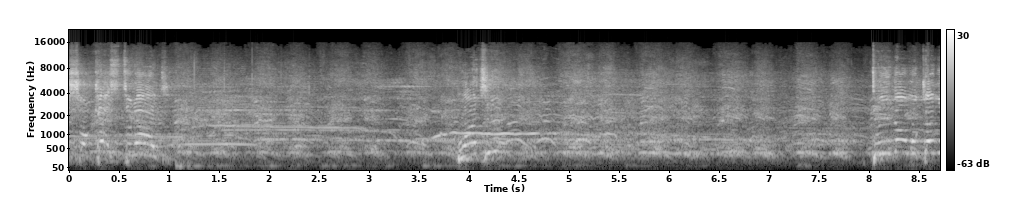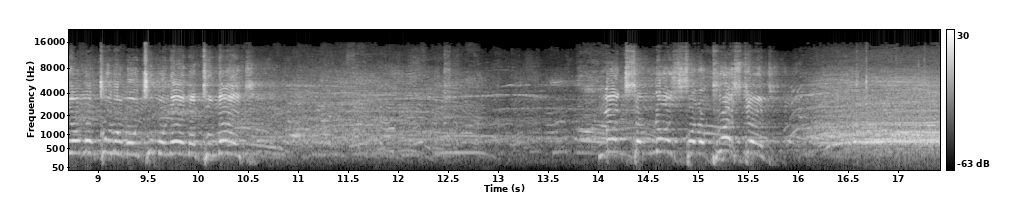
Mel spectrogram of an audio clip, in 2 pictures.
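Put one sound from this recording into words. A man sings loudly into a microphone over loudspeakers.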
